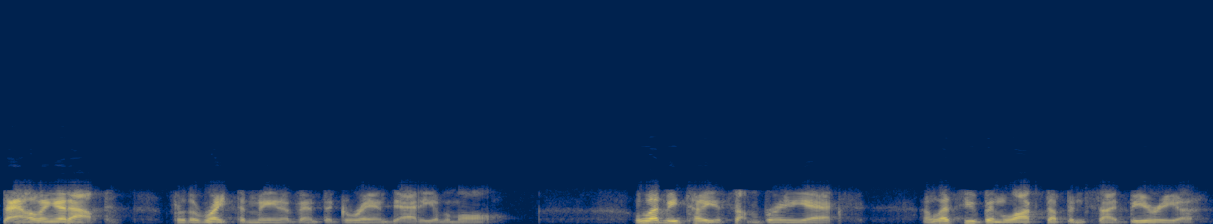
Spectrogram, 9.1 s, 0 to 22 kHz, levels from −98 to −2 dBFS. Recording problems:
phone-call audio; poor line; nothing above 3 kHz

